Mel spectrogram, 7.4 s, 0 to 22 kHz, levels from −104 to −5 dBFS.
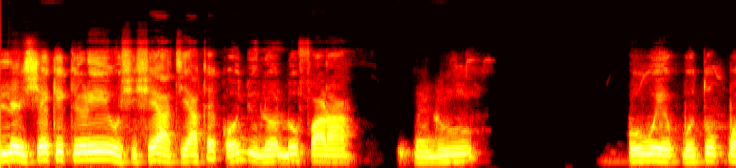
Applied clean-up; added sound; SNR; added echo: neural mask model Resemble Enhance denoiser.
